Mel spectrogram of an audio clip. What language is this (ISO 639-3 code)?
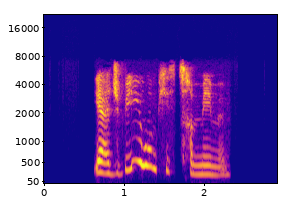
kab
